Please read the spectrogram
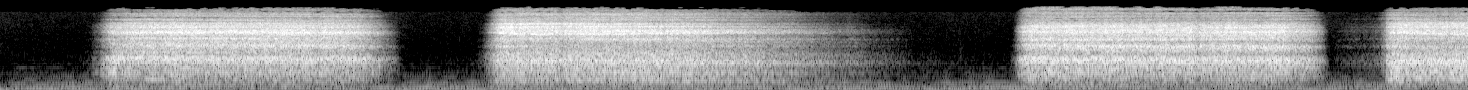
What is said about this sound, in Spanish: Estás respirando por la boca. Jadear. Pero en una mecánica dividida en tiempo y fuerza.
